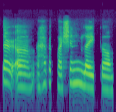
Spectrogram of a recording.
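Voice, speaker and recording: A woman's voice: on the high side, moderate pace, a little mellow, dry recording, highs cut off. A woman in her forties from Bangladesh, asking questions on a video call in a hesitant way with many fillers. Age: 40s.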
